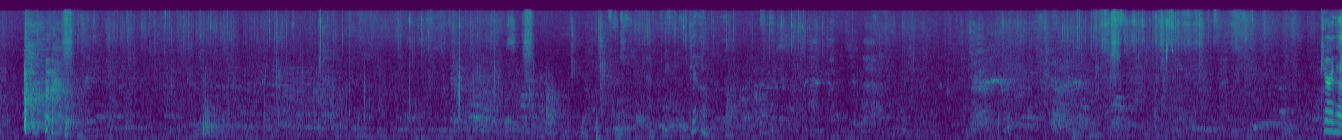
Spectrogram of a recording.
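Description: Children play and call out in a large echoing hall.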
